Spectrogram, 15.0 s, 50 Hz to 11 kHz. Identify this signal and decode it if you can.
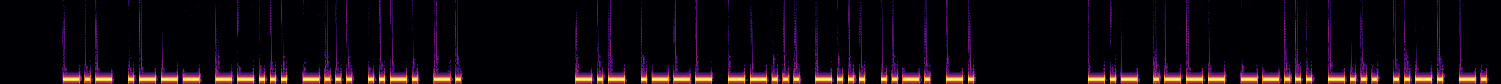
Morse code, heard as a keyed tone, about 22 wpm, 700 Hz. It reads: KJ7BFN KJ7BFN KJ7BFN
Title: USA Call Signs - 6 Characters - Repeated 3x - 22wpm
